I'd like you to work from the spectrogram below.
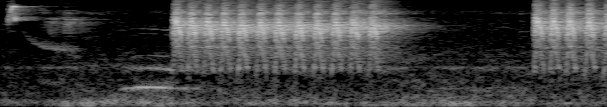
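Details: Streaked spiderhunter song, used as a model for training contest songbirds: a faint high thin note and lower whistles, then a loud one-second burst of rapid, buzzy, evenly repeated high chips, resuming at the end.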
